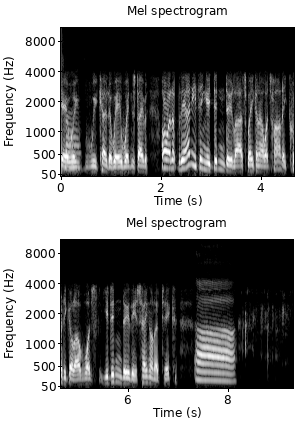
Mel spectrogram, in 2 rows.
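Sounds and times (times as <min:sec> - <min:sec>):
person singing or humming a loud steady note: 0:00.0 - 0:00.5
speech: 0:00.0 - 0:08.3
Vietnamese green tea being poured into a cup: 0:08.2 - 0:09.3.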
